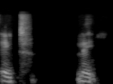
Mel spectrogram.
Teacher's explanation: It moves to a glide at the end of the sound. Glide means a kind of changing from one position to another position.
